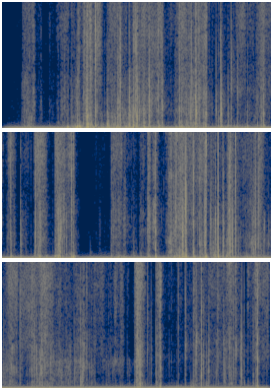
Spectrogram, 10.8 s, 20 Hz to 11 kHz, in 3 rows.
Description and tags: Rumpling Paper 02
Someone rumpling paper.
Rumpling, Paper, Rumple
